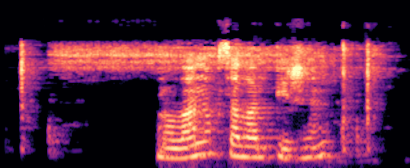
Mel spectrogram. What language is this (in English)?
Mari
